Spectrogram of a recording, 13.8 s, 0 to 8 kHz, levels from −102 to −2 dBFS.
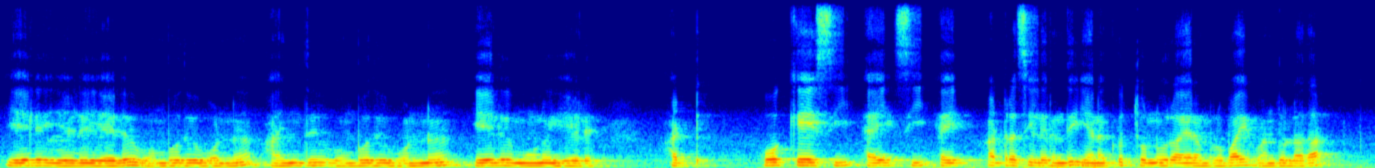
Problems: none marked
